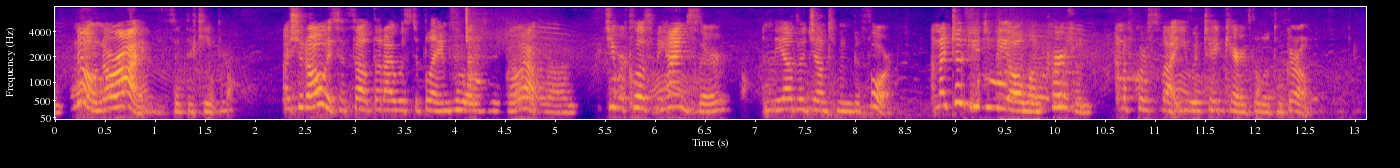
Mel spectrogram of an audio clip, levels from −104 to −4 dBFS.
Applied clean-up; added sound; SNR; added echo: neural mask model Resemble Enhance denoiser.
